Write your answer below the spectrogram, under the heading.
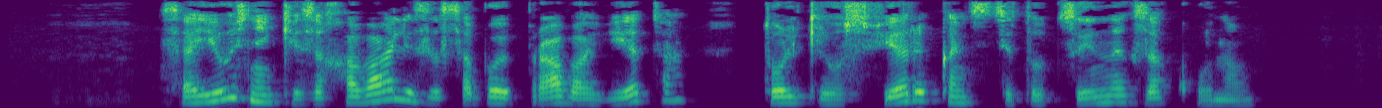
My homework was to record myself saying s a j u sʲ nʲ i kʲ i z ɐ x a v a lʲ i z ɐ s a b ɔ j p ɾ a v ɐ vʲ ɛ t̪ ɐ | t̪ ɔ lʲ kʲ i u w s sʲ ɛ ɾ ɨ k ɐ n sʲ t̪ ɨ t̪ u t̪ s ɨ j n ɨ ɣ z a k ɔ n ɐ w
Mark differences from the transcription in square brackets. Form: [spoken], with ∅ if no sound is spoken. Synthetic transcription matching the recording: s a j u [zʲ] nʲ i kʲ i z ɐ x a v a lʲ i z ɐ s a b ɔ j p ɾ a v ɐ vʲ ɛ t̪ ɐ | t̪ ɔ lʲ kʲ i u w s [fʲ] ɛ ɾ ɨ k ɐ n sʲ t̪ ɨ t̪ u t̪ s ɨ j n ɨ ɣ z a k ɔ n ɐ w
